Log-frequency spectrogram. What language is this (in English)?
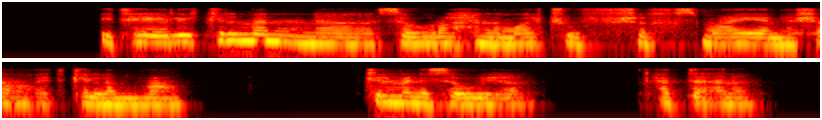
Baharna Arabic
